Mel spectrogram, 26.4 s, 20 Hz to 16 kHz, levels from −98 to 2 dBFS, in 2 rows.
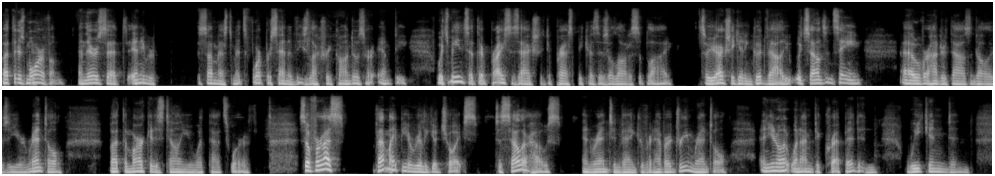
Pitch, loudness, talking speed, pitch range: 130 Hz, -27 LUFS, 205 wpm, 115-150 Hz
